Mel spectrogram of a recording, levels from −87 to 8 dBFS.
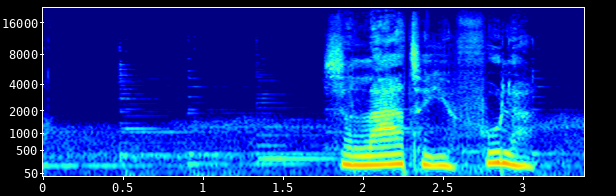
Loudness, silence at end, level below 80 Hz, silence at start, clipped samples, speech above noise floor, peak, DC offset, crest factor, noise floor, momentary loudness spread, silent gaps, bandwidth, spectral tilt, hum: -25 LUFS; 0.3 s; -62 dBFS; 0 s; under 0.1%; 27 dB; -12 dBFS; under 0.1%; 16 dB; -52 dBFS; 21 LU; none; over 20 kHz; -5.5 dB/octave; none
